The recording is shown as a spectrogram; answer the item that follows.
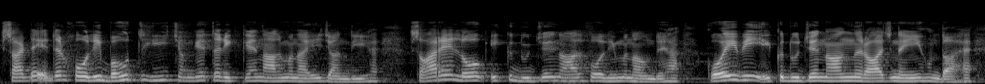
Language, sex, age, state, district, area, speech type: Punjabi, male, 18-30, Punjab, Gurdaspur, rural, spontaneous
